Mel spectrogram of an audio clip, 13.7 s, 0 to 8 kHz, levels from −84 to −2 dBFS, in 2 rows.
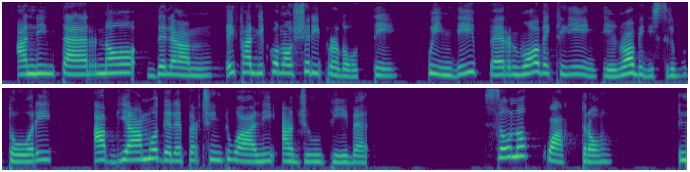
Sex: female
